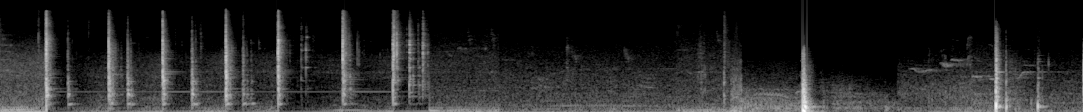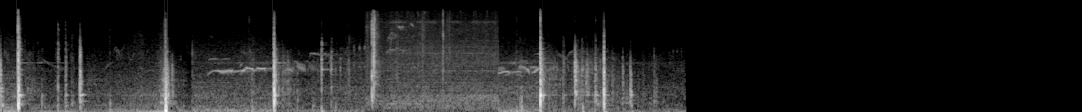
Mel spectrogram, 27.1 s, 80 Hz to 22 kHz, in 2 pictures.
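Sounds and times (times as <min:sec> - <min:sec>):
hatchet striking wood: 0:00.5 - 0:05.4.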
